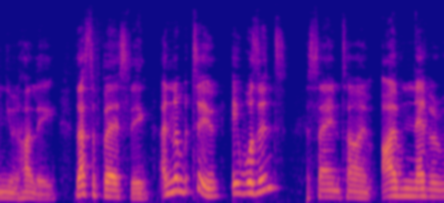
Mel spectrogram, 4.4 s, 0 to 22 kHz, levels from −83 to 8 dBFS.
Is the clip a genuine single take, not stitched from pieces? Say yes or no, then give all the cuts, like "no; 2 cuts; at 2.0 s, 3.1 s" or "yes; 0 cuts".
no; 1 cut; at 3.1 s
